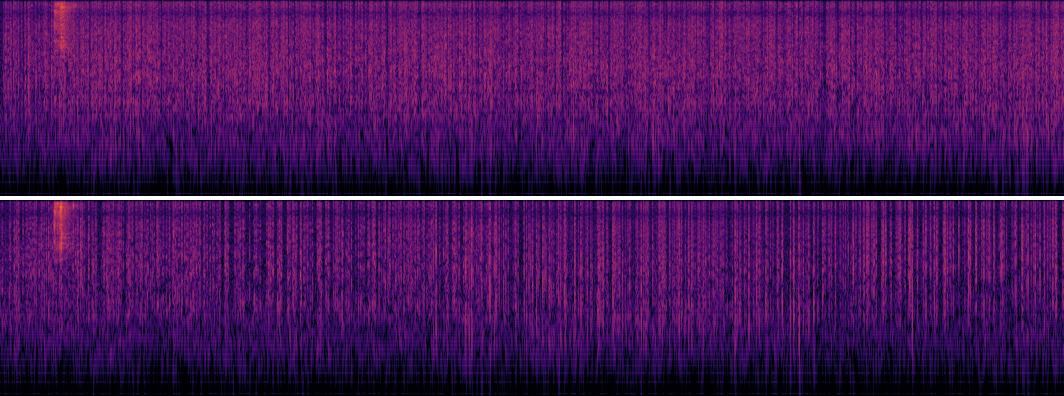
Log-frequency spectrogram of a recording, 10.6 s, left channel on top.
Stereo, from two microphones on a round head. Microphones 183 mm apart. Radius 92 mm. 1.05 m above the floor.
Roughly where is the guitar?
No guitar in this recording.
